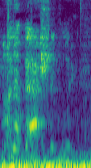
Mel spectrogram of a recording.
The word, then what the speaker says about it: unabashedly: then we have unabashedly this adverb has five syllables and the stress is on that third syllable that bash unabashedly that second syllable has that schah that uh sound unabashedly and what it means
